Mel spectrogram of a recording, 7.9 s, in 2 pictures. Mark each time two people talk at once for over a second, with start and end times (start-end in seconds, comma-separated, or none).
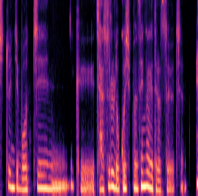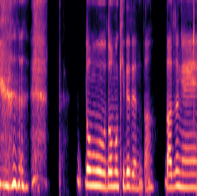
none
